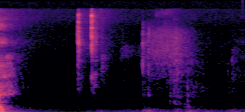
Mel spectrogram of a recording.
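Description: A man's word trails off, then near silence with a few faint clicks a little under a second in and a soft breath.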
